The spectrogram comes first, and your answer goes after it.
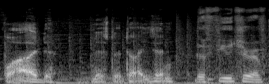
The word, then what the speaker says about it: FUD: It's pronounced FUD, Mr.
